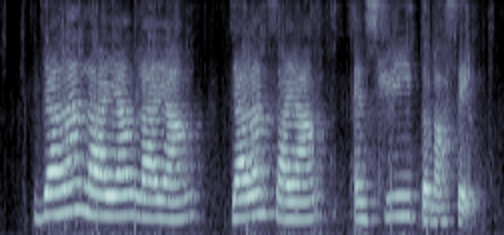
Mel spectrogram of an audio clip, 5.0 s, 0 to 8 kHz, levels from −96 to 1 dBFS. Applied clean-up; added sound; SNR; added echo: neural separator model SepFormer DNS4.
